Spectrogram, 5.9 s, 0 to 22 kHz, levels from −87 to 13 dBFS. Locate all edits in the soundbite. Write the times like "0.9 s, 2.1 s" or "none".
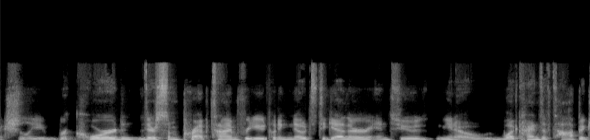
1.4 s, 2.7 s

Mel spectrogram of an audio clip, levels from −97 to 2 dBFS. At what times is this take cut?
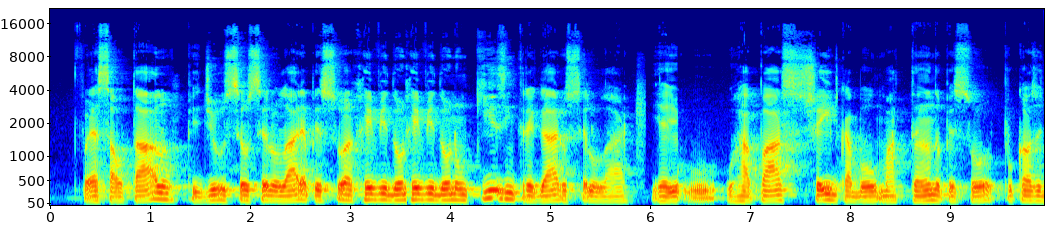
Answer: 3.6 s, 5.9 s, 6.3 s, 7.9 s

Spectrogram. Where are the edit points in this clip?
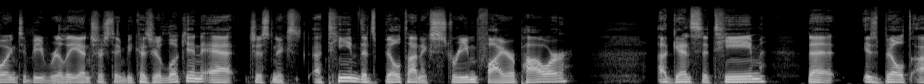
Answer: none

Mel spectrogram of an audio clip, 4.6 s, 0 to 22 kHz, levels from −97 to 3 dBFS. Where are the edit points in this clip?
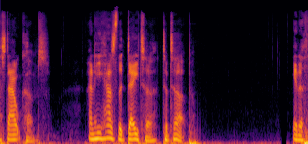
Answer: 2.5 s

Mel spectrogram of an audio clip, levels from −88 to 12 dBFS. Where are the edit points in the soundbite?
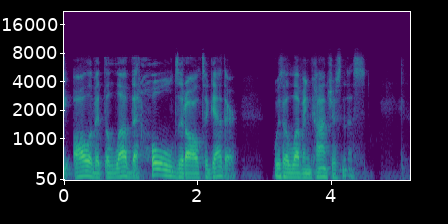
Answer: none

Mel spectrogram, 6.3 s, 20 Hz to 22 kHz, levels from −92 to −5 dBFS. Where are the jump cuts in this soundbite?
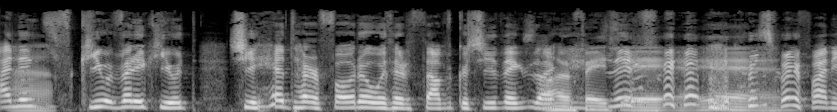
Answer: none

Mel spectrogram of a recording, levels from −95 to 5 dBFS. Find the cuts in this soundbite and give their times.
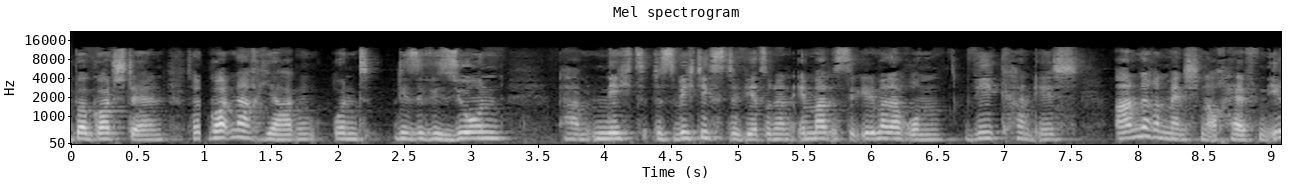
1.0 s, 2.3 s

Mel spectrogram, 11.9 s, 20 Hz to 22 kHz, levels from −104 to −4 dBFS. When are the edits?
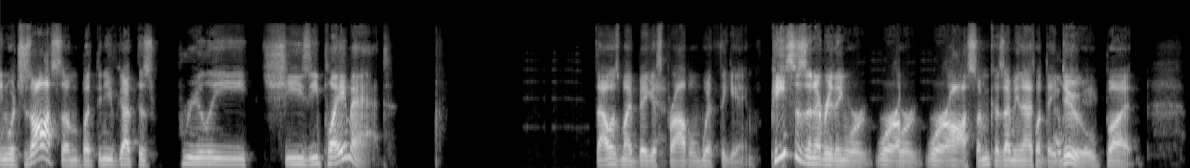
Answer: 2.6 s, 5.9 s, 7.6 s, 9.0 s, 10.3 s

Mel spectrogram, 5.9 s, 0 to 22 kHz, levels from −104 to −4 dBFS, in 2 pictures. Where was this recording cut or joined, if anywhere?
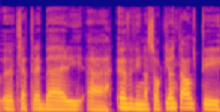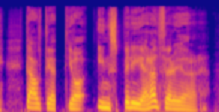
1.5 s, 3.3 s, 3.7 s, 4.2 s

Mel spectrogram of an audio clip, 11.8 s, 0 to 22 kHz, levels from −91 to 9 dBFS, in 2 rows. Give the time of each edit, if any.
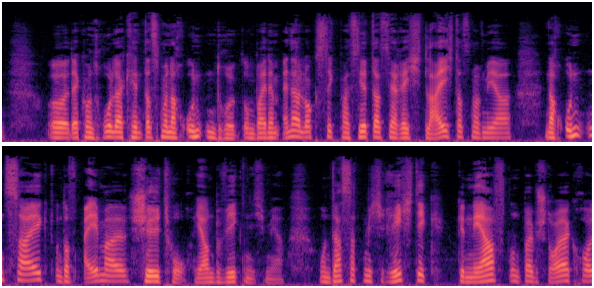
4.8 s, 8.3 s

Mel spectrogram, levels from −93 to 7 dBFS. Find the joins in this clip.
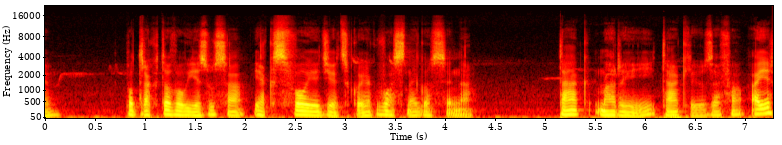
3.3 s

